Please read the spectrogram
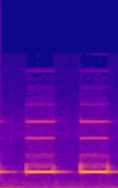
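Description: Two loud, steady electronic beeps from a microwave oven after heating a hot dog and bun without a plate for one minute, each beep lasting under half a second with a short pause between, with no talking.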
